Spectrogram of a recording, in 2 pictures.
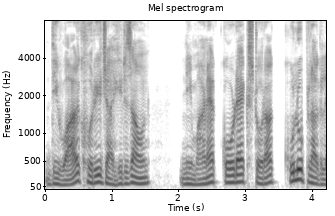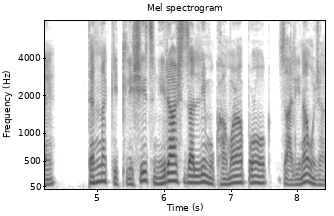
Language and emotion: Goan Konkani, sad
